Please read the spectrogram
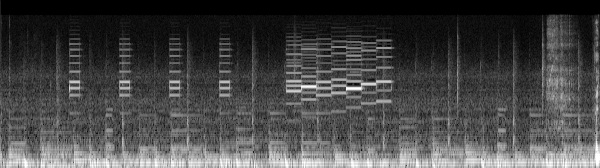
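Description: Electronic buzzer start-up beeps from the Crowbot Bolt kit as the joystick controller comes on: four short high beeps about a second apart, then a quick little tune of beeps. Soft background music plays underneath.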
